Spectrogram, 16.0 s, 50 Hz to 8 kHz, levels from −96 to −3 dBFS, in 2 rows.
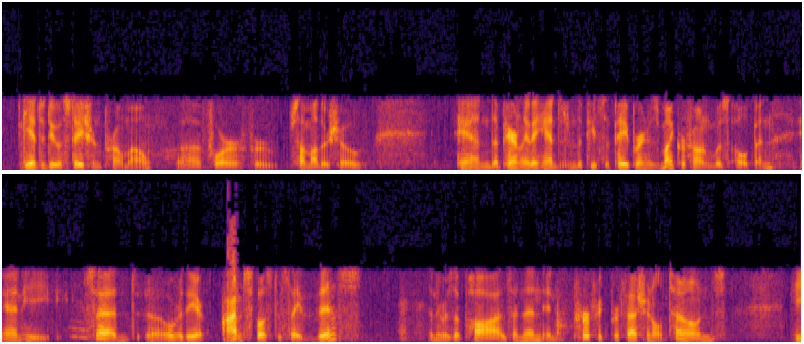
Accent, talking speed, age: American, 190 wpm, 40-59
